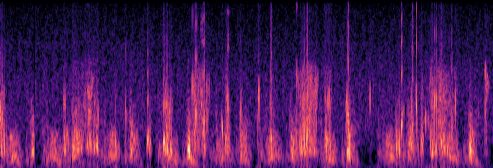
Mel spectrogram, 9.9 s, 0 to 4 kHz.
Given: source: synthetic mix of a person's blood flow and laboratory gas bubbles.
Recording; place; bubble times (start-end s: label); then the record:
Doppler ultrasound of blood flow; precordium
0.00-0.15 s: bubbles
1.24-1.98 s: bubbles
2.27-2.35 s: bubbles
2.48-2.54 s: bubbles
2.70-2.72 s: bubbles
2.91-3.03 s: bubbles
3.22-3.47 s: bubbles
3.81-4.19 s: bubbles
4.40-4.61 s: bubbles
4.77-4.85 s: bubbles
5.12-5.21 s: bubbles
5.38-5.51 s: bubbles
5.88-6.37 s: bubbles
6.46-6.64 s: bubbles
6.88-7.02 s: bubbles
7.36-7.42 s: bubbles
7.88-8.08 s: bubbles
8.20-8.36 s: bubbles
8.40-9.14 s: bubbles
9.67-9.79 s: bubbles
From the record:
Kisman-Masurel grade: 242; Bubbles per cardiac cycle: several, 3 to 8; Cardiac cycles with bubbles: 100%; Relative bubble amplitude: moderate (0.250 to 0.450); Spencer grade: 3 (all of the cardiac periods contain showers or single bubble signals, but not dominating or overriding the cardiac motion signals); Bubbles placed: anywhere in the cardiac cycle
